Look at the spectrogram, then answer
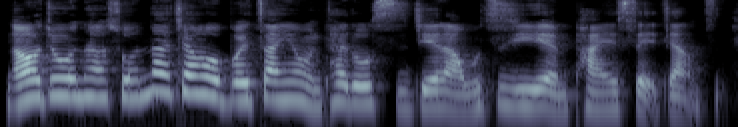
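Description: A woman with a Taiwanese Mandarin accent co-hosting a podcast. She tells a story about a coworker in a casual, animated and indignant way. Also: medium pitch, racing, no echo, studio quality. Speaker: podcast co-host. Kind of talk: casual chat.

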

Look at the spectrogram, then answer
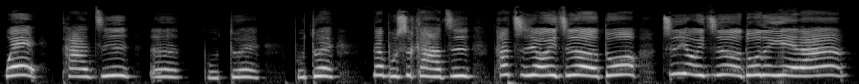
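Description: A woman's voice: very high-pitched, little pitch movement, racing, few pauses, darkish tone, pitched above the performer's own voice. A woman voicing a small, frightened young goat in a children's story. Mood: excited scared.

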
